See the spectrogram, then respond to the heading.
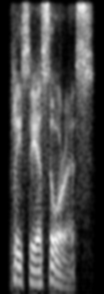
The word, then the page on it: plesiosaurus: British English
